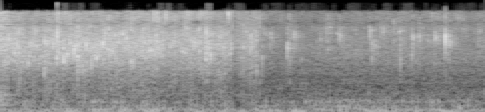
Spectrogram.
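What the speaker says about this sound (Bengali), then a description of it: "আলুটাকে লাল লাল করে ভেজে নেব" Lightly salted potato pieces fry in hot oil for mutton kosha, making a close, continuous crackling sizzle that stays fairly loud throughout and eases slightly partway through.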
